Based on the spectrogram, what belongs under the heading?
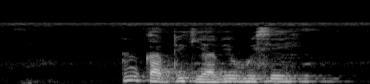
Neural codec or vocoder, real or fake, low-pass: none; real; 7.2 kHz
